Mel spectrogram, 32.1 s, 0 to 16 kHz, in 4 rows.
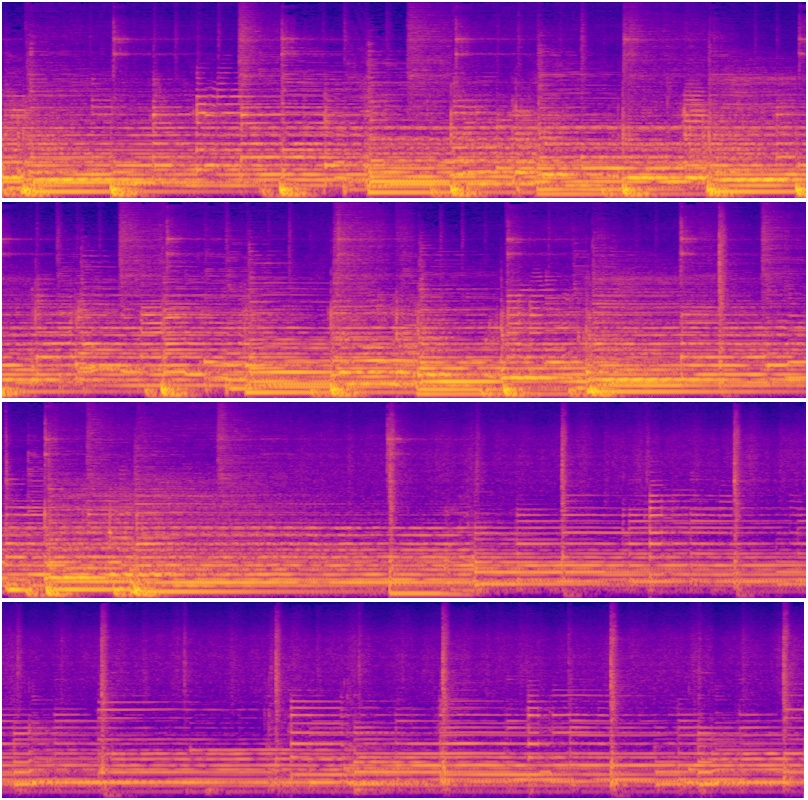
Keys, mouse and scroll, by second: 1.5 Return, 2.8 space, 2.9 double click, 4.5 shift+click, 12.4 alt+scroll up 3, 13.9 alt+scroll down 3, 14.7 space, 15.2 space, 18.6 alt+scroll down 1, 18.8 space, 20.0 shift+click, 23.9 double click, 25.1-29.6 typing, 27.0 alt+scroll up 1, 28.9 alt+scroll up 1.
